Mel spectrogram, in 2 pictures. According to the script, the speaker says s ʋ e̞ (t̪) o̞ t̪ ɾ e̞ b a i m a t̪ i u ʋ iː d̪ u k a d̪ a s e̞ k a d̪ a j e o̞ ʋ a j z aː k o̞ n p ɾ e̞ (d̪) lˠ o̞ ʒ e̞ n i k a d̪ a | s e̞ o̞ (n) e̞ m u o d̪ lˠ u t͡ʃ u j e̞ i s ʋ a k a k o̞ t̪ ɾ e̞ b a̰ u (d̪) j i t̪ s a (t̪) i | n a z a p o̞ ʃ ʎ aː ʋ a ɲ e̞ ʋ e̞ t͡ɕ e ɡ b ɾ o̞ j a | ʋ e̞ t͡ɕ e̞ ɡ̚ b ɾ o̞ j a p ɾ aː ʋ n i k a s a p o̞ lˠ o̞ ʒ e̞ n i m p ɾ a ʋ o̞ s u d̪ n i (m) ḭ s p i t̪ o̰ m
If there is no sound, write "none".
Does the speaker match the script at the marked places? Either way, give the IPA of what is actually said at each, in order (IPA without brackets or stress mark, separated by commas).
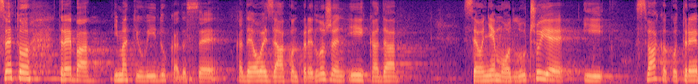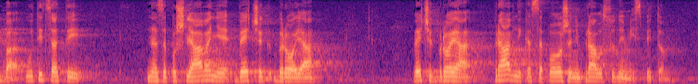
t̪, d̪, ɲ, t̪, t̪, m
